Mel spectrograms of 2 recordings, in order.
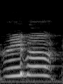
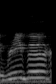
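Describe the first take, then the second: First: High, loud "reboot" call; mock alarm call. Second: Said in the usual way. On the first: Announcing updates rolling through the party, high mock alarm.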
